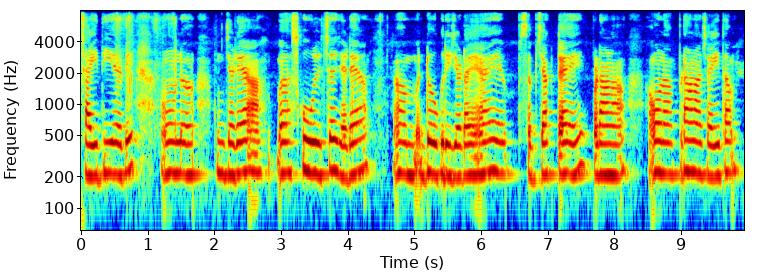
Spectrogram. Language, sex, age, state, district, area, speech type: Dogri, female, 18-30, Jammu and Kashmir, Udhampur, rural, spontaneous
